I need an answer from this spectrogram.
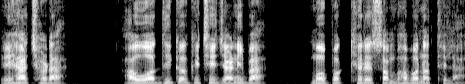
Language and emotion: Odia, neutral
